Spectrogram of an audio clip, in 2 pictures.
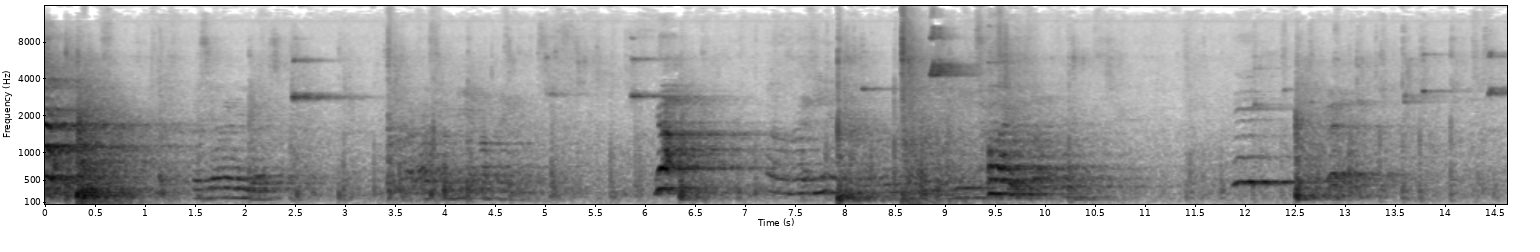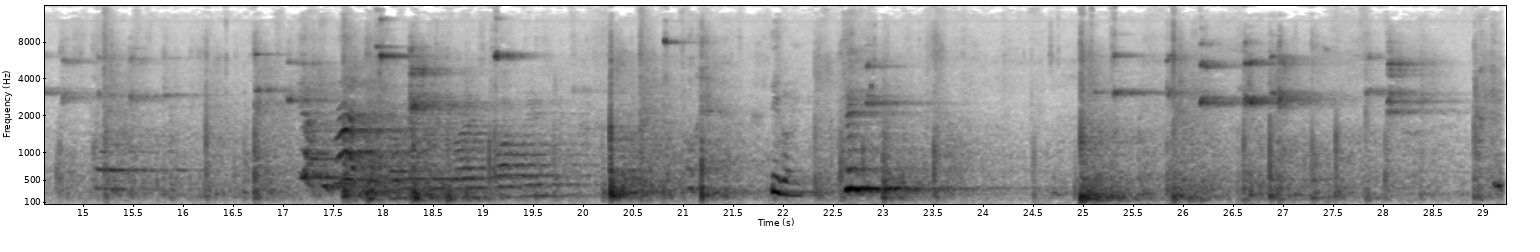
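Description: A ball thuds against a wall and hands.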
